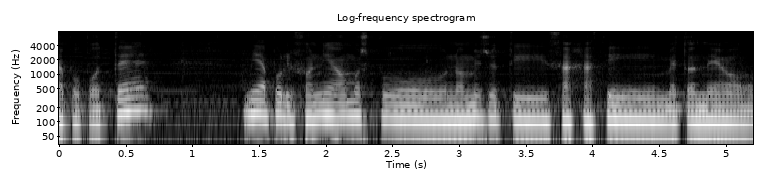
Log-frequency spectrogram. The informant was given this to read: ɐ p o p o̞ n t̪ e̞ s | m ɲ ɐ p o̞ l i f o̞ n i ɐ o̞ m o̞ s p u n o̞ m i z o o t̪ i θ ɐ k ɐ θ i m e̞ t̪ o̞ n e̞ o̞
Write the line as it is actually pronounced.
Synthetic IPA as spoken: ɐ p o p o̞ t̪ e̞ | m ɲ ɐ p o̞ l i f o̞ n i ɐ o̞ m o̞ s p u n o̞ m i z o o t̪ i θ ɐ x ɐ θ i m e̞ t̪ o̞ n e̞ o̞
